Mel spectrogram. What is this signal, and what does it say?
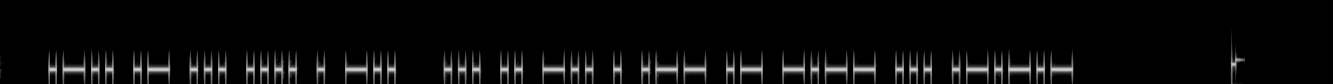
Morse code, heard as a keyed tone, about 17 wpm, 700 Hz. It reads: LASHED SIDEWAYS.
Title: A Sound Of Thunder 17wpm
